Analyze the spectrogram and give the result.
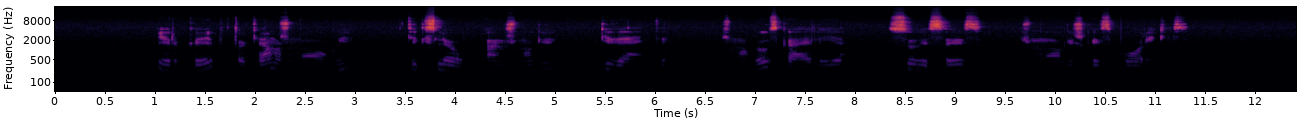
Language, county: Lithuanian, Vilnius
